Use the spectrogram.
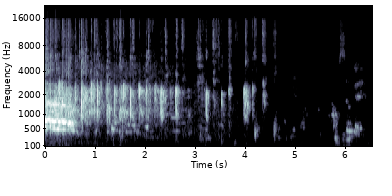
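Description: Audience applause for a speaker being introduced at a DenverScript meetup, a dense burst of clapping from a room that thins into scattered claps and fades out, followed by a couple of faint claps near the end.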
